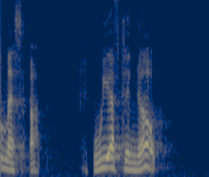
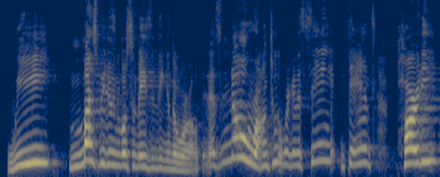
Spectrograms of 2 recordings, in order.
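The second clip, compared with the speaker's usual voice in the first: higher, emphatic party talk; mock self-justifying elation; 5 semitones higher, 5 dB louder than usual. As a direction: imitate a crowd talking itself into celebrating. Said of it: "they took the other road and said".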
